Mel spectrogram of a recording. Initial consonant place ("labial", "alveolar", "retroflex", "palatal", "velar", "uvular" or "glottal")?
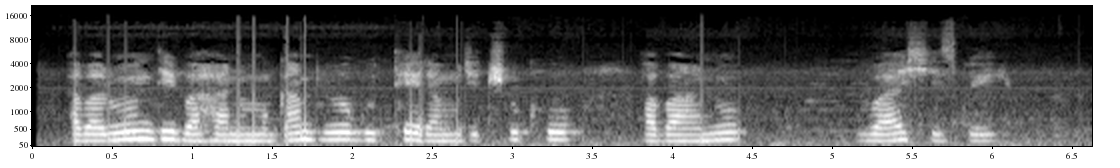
labial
